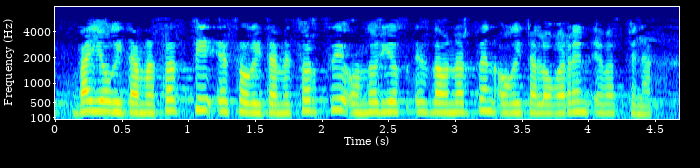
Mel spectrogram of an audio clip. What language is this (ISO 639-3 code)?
eus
